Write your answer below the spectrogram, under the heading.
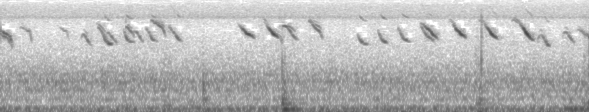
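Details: Baby chickens three weeks old peeping steadily, short high notes dropping in pitch, several birds overlapping in an even stream above a faint low hum.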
